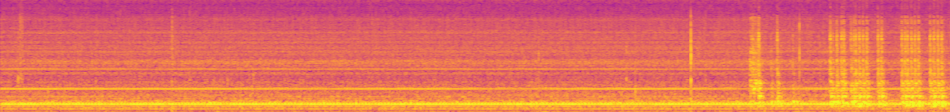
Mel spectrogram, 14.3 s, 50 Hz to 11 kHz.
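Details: Macintosh SE restarted after a graceful crash running System 6.0.8: quiet steady hum with faint whine, then soft seek chatter as the hard drive spins up and does a quick disk check normally.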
